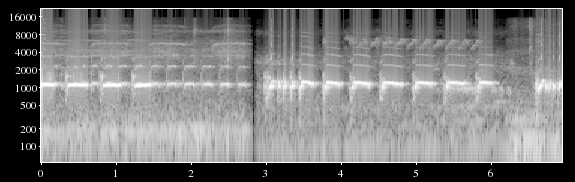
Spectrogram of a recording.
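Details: Local zebra dove, a lure to rouse rival birds: evenly spaced soft whistled coos, then a louder stuttered series of ringing notes with a brief low rumble near the end.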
